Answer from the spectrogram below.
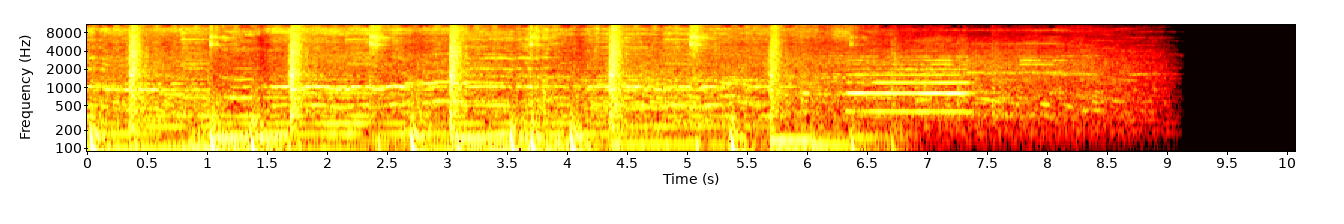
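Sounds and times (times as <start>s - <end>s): street traffic: 0.0s - 9.2s
voices: 1.7s - 9.2s
vehicle horn: 6.1s - 8.3s.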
